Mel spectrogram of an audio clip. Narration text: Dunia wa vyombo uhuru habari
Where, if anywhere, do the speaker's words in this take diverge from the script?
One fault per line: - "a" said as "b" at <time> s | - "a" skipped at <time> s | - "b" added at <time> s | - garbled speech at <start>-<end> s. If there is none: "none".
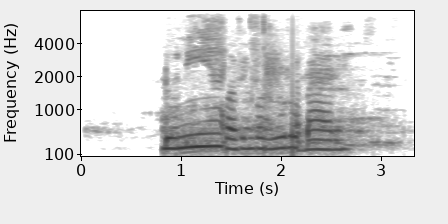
none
